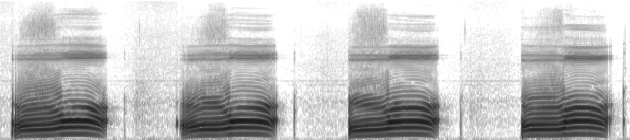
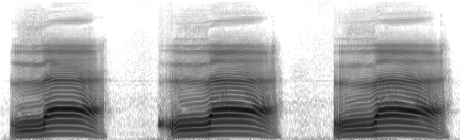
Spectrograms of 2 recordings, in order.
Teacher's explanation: karena huruf do adalah huruf yang tebal maka dia tidak tersenyum dan pangkaldahnya diangkat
